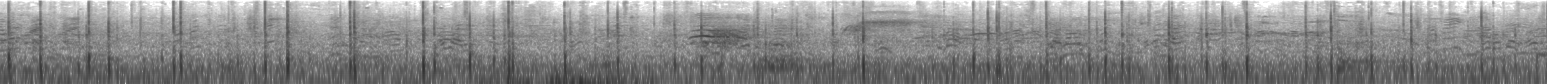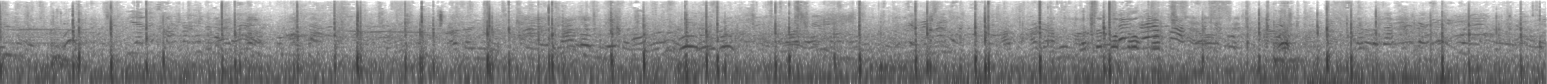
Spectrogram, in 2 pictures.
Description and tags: Day Playing Basketball
A recording of playing basketball during the day.
day, playing, basketball, field-recording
